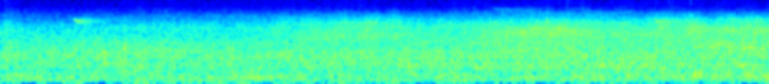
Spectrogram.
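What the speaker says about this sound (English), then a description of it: "currently the feeders are in operation, which is perhaps one of the noisiest things that happens on a fish farm" Fish farm feeders running on the Huon River, a steady broad rushing and whooshing noise that holds fairly constant and swells slightly toward the end, with wind and water texture mixed in.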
